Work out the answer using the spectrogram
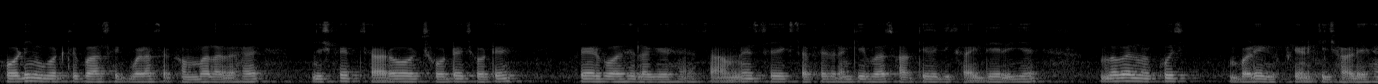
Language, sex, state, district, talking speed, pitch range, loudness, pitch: Hindi, male, Goa, North and South Goa, 165 wpm, 120-135 Hz, -38 LUFS, 130 Hz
